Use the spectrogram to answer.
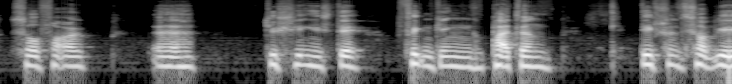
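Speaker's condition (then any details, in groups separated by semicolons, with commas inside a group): Cerebral palsy; from birth; over 50 years, cramps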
